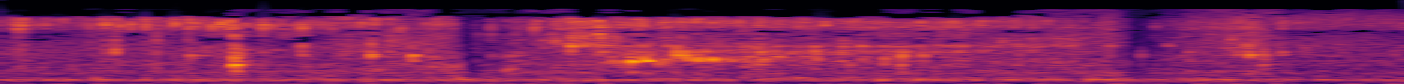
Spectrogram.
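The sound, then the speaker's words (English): Tap water runs in a steady stream into a glass, briefly cutting off twice before flowing again. No one speaks. “You didn't drink the water”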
